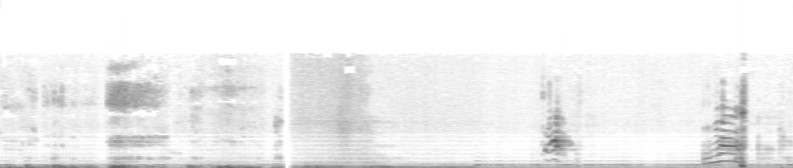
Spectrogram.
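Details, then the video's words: Fight between a male Persian cat and the female street cat he keeps chasing, she answering aggressively: rumbling growls at first, then a steady low drone, then two short, sharp, wavering yowls near the end. "Female street cat is being chased by a Persian Cat | Cat Fight"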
